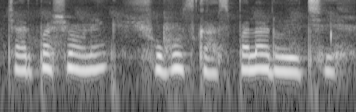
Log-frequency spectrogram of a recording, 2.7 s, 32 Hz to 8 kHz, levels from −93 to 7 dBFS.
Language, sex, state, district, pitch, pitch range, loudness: Bengali, female, West Bengal, Cooch Behar, 265 Hz, 245-275 Hz, -14 LUFS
